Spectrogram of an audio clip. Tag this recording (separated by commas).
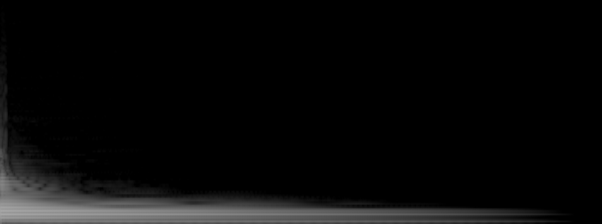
Music, Bass guitar, Plucked string instrument, Guitar, Musical instrument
